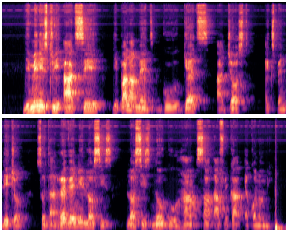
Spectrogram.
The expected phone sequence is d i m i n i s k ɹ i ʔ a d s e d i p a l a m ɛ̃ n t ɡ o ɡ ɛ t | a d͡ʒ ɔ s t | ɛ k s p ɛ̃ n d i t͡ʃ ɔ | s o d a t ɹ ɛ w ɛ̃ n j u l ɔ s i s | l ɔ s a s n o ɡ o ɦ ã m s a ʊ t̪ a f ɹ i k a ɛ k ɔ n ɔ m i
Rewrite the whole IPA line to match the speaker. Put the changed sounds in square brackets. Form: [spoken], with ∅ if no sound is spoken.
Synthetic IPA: d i m i n i s [t] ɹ i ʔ a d s e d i p a l a m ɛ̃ n t ɡ o ɡ ɛ t | a d͡ʒ ɔ s t | ɛ k s p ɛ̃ n d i t͡ʃ ɔ | s o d a t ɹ ɛ [v] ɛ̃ n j u l ɔ s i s | l ɔ s [i] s n o ɡ o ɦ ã m s a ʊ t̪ a f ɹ i k a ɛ k ɔ n ɔ m i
